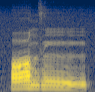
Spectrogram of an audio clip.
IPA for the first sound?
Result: ɑ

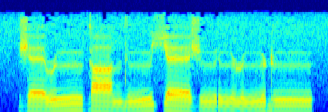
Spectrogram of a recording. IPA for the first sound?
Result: ʒ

